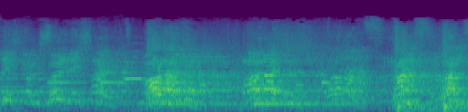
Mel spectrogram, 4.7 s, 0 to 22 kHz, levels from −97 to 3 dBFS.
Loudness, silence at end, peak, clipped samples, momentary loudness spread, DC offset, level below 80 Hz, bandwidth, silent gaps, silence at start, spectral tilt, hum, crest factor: -29 LUFS; 0 s; -12 dBFS; under 0.1%; 9 LU; under 0.1%; -54 dBFS; 12.5 kHz; none; 0 s; -4 dB/octave; none; 18 dB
